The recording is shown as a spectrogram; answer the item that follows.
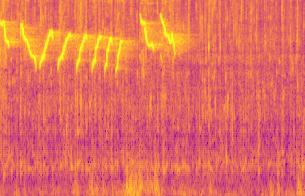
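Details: Short burst of Oriental white-eye song from a training recording for pet birds, a fast high twittering run of wavering notes that trails off into soft background noise.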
